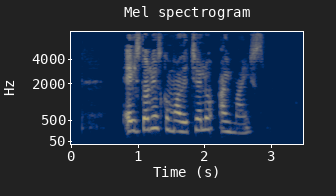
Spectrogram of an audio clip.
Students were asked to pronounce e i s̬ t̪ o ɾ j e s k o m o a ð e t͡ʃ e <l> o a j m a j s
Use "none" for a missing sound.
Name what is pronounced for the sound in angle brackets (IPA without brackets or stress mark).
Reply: l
